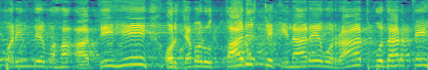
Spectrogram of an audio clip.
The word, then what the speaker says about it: جبل الطارق: کو جبرالٹر کہتے ہیں، جبل الطارق جو اصل نام تھا اس کا، اور جس کا تلفظ بگڑ گیا اور اس کو جبرالٹر کہا جاتا ہے، اس جگہ پر دنیا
